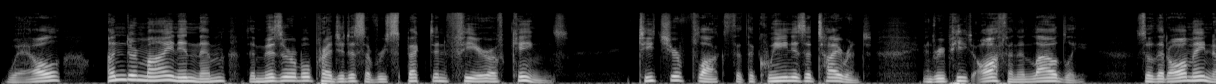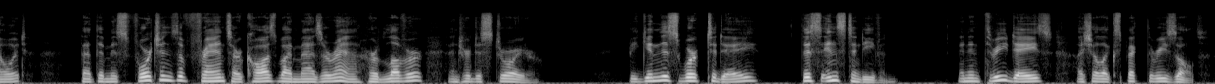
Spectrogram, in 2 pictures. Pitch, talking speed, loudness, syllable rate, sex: 140 Hz, 160 wpm, -19 LUFS, 4.9 syllables/s, male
